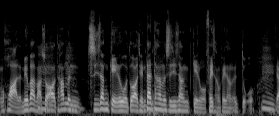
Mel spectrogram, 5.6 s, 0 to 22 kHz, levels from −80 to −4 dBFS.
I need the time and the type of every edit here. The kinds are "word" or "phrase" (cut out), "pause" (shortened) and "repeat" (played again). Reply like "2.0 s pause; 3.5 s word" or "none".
1.7 s pause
